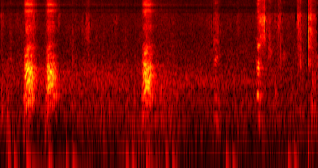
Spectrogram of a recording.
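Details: A Shetland Sheepdog named Preston gives a quick pair of sharp barks, then a single bark about a second and a half later, while training running contacts over a box and jump grid in agility. Faint taps follow.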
